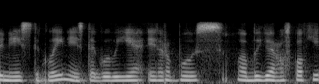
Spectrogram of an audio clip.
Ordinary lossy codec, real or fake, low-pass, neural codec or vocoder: MP3, 96 kbps; fake; 7.2 kHz; codec, 16 kHz, 0.8 kbps, ZipCodec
